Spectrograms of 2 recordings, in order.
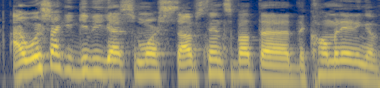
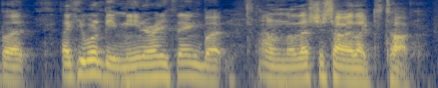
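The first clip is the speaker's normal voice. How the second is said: ordinary delivery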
